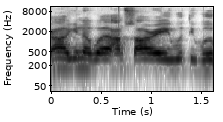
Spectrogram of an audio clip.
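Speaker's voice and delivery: put-on weepy, sobbing, tearful voice. Retelling an argument where the partner starts crying: imitating someone crying. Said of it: "she starts crying, and she's like".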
